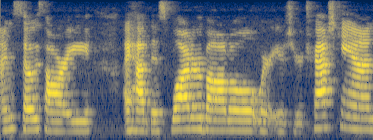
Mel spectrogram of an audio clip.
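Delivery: put-on American accent, slow and careful. Retelling asking Americans where to throw away a water bottle, American accent. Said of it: "speak with an American accent".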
